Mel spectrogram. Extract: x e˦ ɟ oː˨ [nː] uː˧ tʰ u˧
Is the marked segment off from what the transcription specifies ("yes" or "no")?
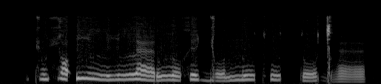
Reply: no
